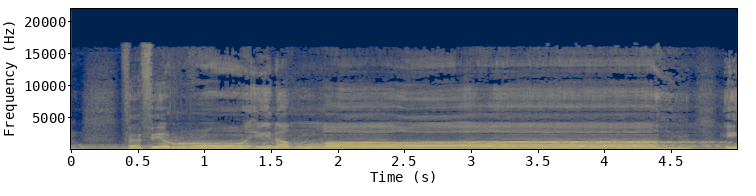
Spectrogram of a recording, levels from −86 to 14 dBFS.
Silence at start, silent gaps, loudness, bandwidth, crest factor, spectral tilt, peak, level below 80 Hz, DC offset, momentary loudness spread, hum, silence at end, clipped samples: 0 s; none; -12 LUFS; 17 kHz; 12 dB; -5.5 dB/octave; 0 dBFS; -52 dBFS; under 0.1%; 6 LU; none; 0 s; under 0.1%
